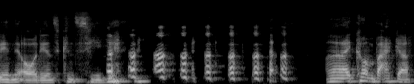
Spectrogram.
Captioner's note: laughing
